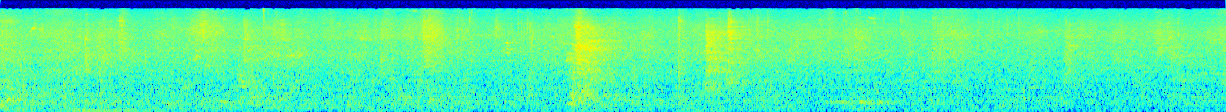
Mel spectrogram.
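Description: An orchestra plays in a large hall.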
